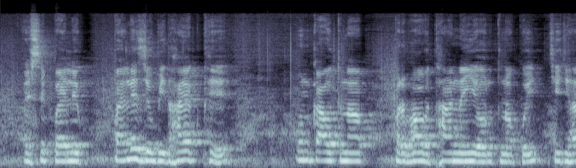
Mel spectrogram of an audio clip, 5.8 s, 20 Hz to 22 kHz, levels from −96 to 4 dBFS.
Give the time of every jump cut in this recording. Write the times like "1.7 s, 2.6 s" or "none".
none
